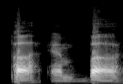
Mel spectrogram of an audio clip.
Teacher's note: And then labials have to do with lips, and labials are formed by the lips coming together.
